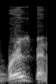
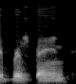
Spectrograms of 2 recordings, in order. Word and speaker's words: Brisbane: down in Brisbane, or Brisbane. I've been told I say it wrong. I always say Brisbane, but it's Brisbane.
